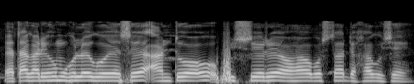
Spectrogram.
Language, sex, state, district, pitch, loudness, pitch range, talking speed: Assamese, male, Assam, Kamrup Metropolitan, 175 Hz, -15 LUFS, 165-180 Hz, 160 wpm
